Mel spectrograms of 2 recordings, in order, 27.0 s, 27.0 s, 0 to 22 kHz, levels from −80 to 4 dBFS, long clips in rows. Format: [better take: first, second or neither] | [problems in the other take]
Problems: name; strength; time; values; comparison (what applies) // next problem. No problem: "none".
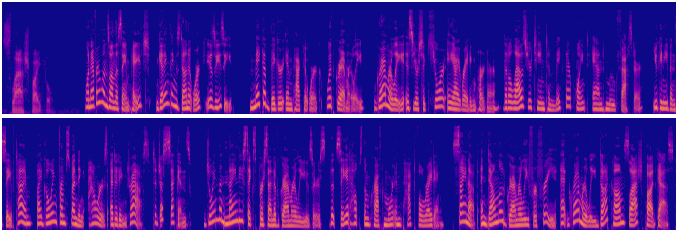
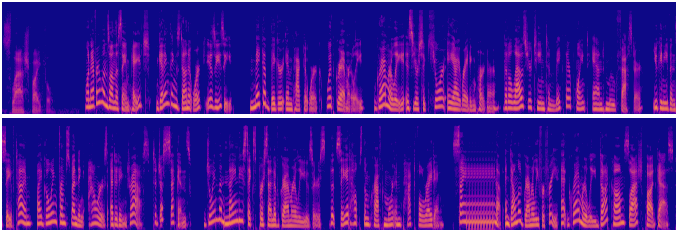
first | audio freezing; at 23 s for 0.5 s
